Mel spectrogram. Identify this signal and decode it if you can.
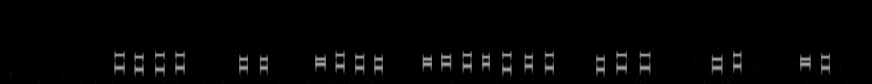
DTMF, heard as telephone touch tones, dialled by hand, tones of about 80 ms. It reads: 6236 44 *954 *090386 166 49 *5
